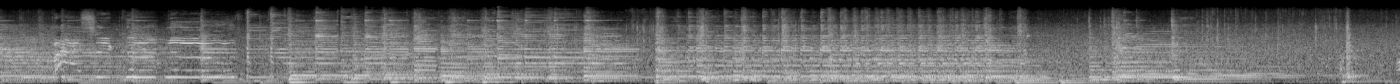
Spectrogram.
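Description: Three acoustic guitars and an upright bass play an instrumental stretch of a blues tune, with a walking bass line under plucked and strummed guitar. The music eases off near the end and closes on a final strum.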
